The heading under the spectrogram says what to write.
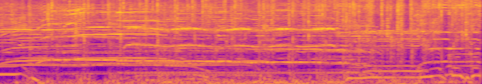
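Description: A loud crowd cheers and shouts continuously, with many voices whooping and yelling at once in a sustained, energetic roar that never lets up.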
